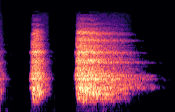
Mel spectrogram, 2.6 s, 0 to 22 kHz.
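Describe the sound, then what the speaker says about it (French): A person exhales slowly during a relaxed breathing exercise, in three separate breaths: a short faint puff, a brief breath out, then a longer breathy exhale that fades gradually, each close and clear against silence. "Expire en 3 fois."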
